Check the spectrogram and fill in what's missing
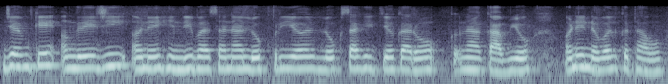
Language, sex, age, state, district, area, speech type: Gujarati, female, 45-60, Gujarat, Kheda, rural, spontaneous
